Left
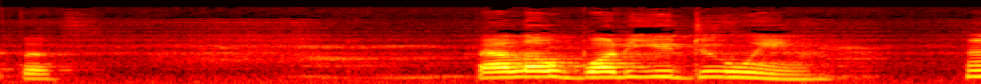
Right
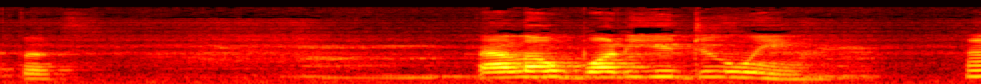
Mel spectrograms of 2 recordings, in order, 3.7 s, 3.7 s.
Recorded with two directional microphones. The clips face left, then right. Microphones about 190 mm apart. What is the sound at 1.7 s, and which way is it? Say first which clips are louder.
Speech: left 3 dB; 20° left (ahead or behind).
